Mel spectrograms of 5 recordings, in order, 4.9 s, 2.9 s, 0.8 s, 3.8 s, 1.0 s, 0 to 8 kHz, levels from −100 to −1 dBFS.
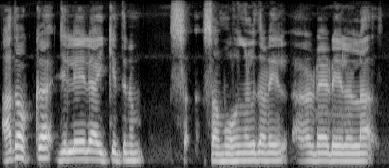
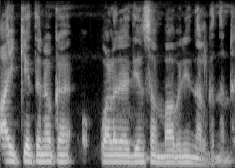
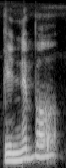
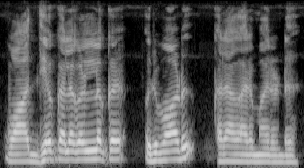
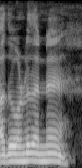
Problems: low volume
